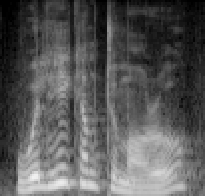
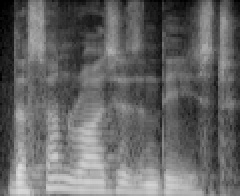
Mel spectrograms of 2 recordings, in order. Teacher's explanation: when you want to use a tone for question form it must be the rising tone in statement it is falling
